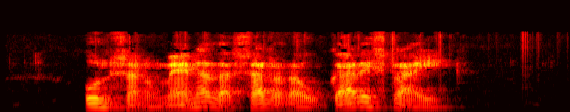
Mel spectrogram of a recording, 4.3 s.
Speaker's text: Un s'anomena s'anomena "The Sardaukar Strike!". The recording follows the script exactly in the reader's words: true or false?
false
